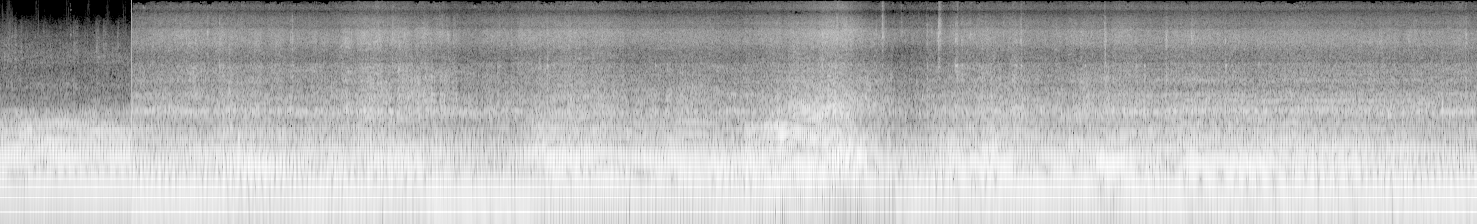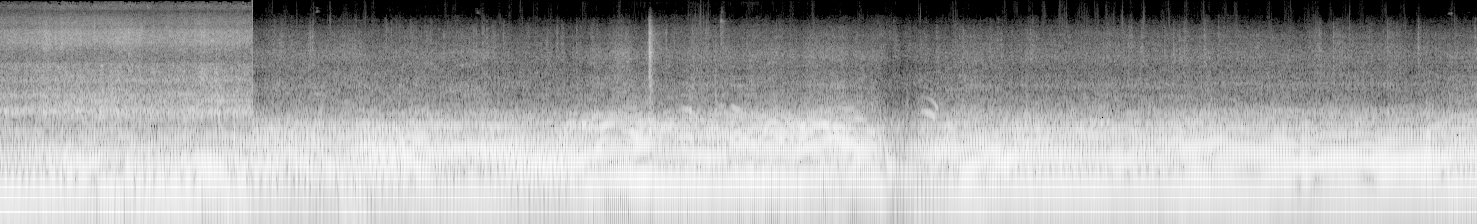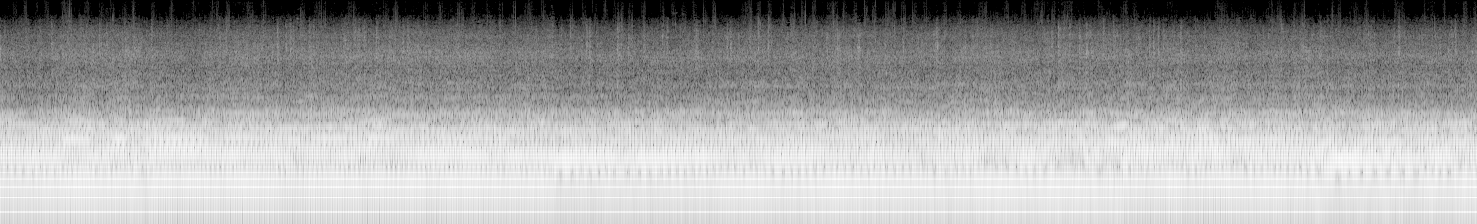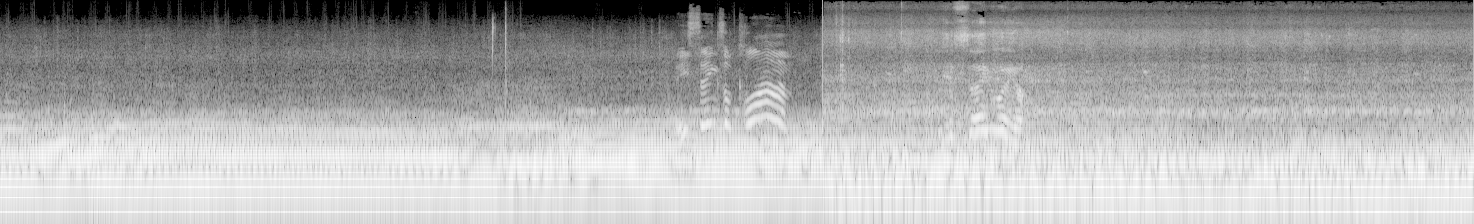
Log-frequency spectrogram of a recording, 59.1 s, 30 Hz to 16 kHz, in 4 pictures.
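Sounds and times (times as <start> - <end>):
utv engine revving: 0.0 - 59.0
utv engine running at low revs: 0.0 - 59.0.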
